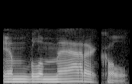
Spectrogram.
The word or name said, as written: emblematical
